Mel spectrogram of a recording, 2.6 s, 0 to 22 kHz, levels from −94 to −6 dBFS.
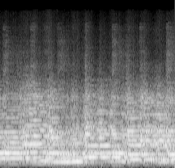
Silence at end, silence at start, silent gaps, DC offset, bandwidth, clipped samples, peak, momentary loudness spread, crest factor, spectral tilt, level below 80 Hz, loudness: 0 s; 0 s; none; under 0.1%; 11.5 kHz; under 0.1%; 0 dBFS; 1 LU; 12 dB; -8.5 dB/octave; -54 dBFS; -14 LUFS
